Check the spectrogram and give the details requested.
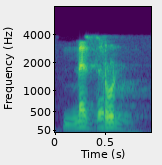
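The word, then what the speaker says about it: Nazrun (نذر): Nazar itu ada dua ejaan. Nun yang difathahkan. Antum baca. Nazrun. Nazrun. Atau ejaan yang kedua dengan didhammahkan nunnya. Antum baca apa? Hah? Nuzrun. Jadi ada dua. Nazrun dan nuzrun. Dua-duanya sahih. Dua-duanya ejaan yang benar.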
